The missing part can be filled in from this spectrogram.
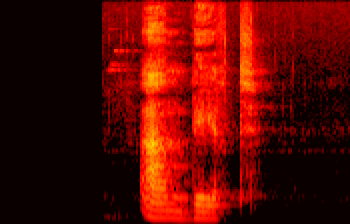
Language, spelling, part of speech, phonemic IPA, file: Dutch, aanleert, verb, /ˈanlert/, Nl-aanleert.ogg
- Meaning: second/third-person singular dependent-clause present indicative of aanleren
